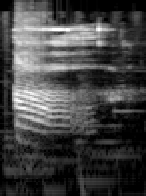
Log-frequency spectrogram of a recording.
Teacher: As you can see, pulses are visible during the onset of the plosive B when ball is stated. Vibration begins right away, and so voicing starts.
